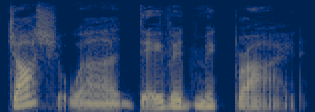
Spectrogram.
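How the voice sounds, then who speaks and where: Woman voicing a slow, dignified spaceman leader. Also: medium pitch, lively intonation, vocal fry, a little mellow, slightly rough, dry recording, exaggerated voice. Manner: slow, formal, polite. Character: dignified, kindly, proud spaceman leader, formal and unhurried.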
